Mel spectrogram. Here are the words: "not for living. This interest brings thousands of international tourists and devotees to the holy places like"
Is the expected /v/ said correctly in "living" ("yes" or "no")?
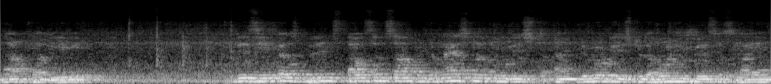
no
